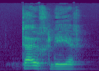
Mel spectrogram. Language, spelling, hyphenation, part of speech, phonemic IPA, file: Dutch, tuigleer, tuig‧leer, noun, /ˈtœy̯x.leːr/, Nl-tuigleer.ogg
- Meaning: saddle leather (strong, specially tanned leather used for tack)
